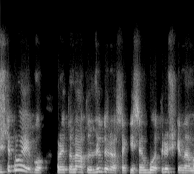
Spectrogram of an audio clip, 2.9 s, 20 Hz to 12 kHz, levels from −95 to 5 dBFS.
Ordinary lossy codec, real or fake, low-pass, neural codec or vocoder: Opus, 32 kbps; real; 7.2 kHz; none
